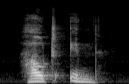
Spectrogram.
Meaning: inflection of inhouden: 1. second/third-person singular present indicative 2. plural imperative
- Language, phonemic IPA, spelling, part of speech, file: Dutch, /ˈhɑut ˈɪn/, houdt in, verb, Nl-houdt in.ogg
